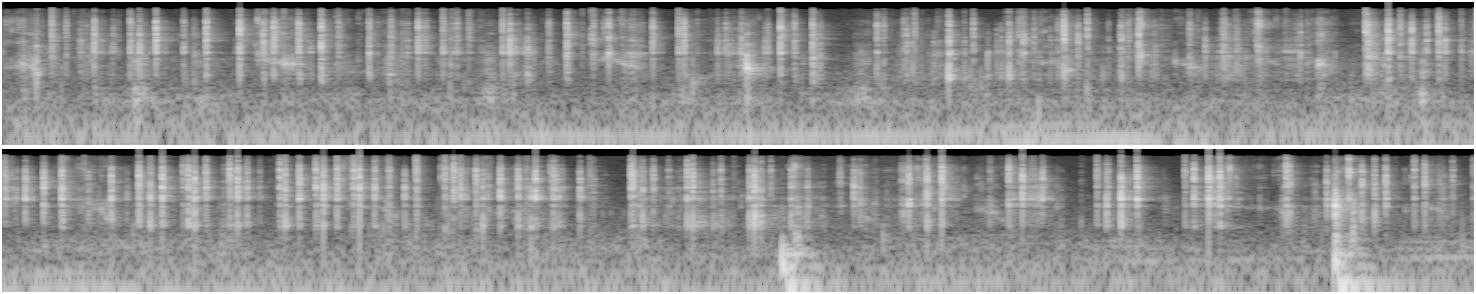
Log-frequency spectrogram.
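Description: Long pointed light-blue acrylic nails tap and scratch across a large broken piece of thin, flat, hard, brittle amber dalgona (caramelized sugar) candy held in the hands over a patterned paper background. The result is a dense stream of rapid, bright, dry clicks and scratchy ticks that die away almost instantly, with a couple of duller low knocks near the end.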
